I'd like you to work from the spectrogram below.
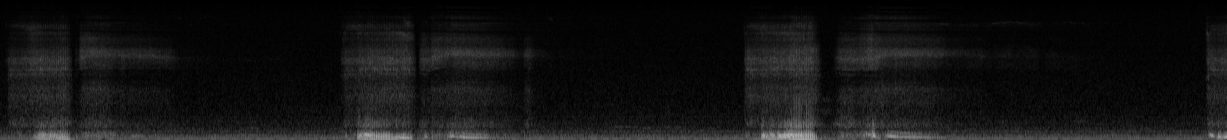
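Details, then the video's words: Sleeping pig called Queenie snoring in slow cycles, a low rumbling snore roughly every six seconds followed by a softer exhale, with quiet breathing between. "Big Pig Snoozin' (HD Queenie Snoring Audio)"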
